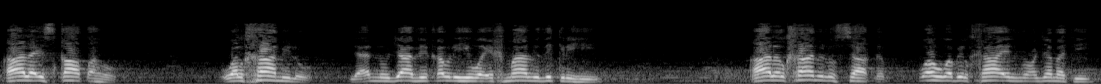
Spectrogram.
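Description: A man's voice: fairly high pitch, moderate pace, long pauses, darkish tone. A man teaching a hadith commentary lesson, reading a passage aloud and then explaining each word. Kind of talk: classical text commentary lesson. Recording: dull lo-fi recording.

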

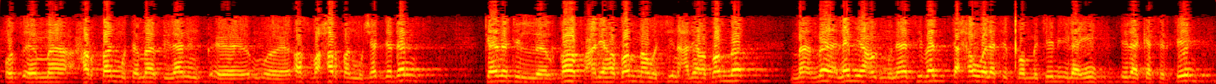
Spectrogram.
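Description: Egyptian man teaching grammar, echoing room. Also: on the high side. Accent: Egyptian Arabic. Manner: keeps checking in with rhetorical questions to the class; pauses often with drawn-out fillers while writing. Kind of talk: explanatory grammar lesson. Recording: dull, reverberant classroom-style recording.

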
